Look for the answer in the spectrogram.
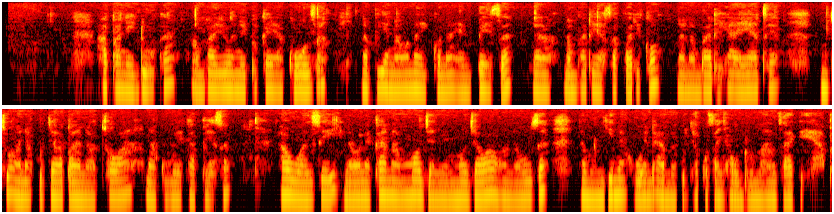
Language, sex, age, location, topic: Swahili, female, 18-24, Nakuru, finance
